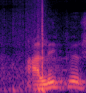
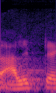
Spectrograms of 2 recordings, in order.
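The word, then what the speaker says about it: ألف: দেখুন আলিফটা হলো মুখের খালি জায়গা থেকে। আপনি স্বাভাবিকভাবে যদি বলে দেন আলিফ আলিফ আলিফ আলিফ জাস্ট একটু বাতাস বের হবে।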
